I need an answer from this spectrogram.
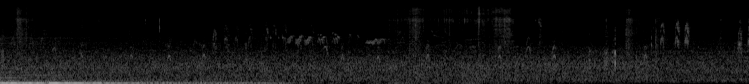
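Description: Background music fading out, then faint outdoor quiet with a short run of bird calls about three seconds in and a few light clicks.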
